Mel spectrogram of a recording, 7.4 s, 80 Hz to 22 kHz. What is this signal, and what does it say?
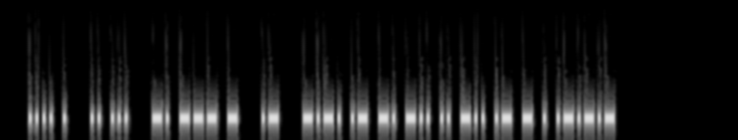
Morse code, heard as a keyed tone, about 36 wpm, 700 Hz. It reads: HE IS NOT A CANDIDATE.
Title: Sentences from Top 1600 Words 35wpm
